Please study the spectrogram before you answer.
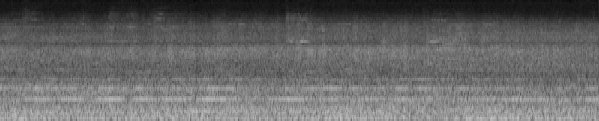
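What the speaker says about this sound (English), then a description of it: "It's so damn loud, them trains." Freight trains rolling past on a double track near Sandusky Bay, a loud, unbroken close-range rumble of railcars that holds steady for several seconds with no voices.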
